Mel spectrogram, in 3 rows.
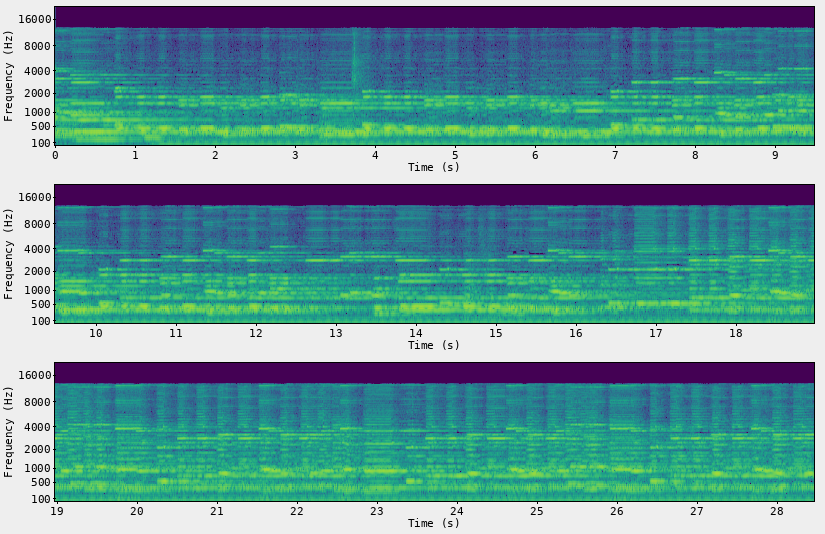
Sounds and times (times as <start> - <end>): Music: 0.0 - 28.4.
